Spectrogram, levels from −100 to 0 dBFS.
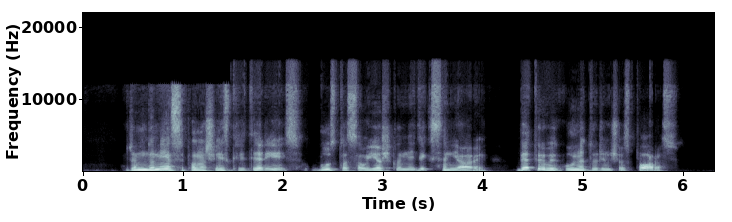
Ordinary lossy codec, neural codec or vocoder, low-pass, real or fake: Opus, 24 kbps; codec, 44.1 kHz, 2.6 kbps, SNAC; 14.4 kHz; fake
